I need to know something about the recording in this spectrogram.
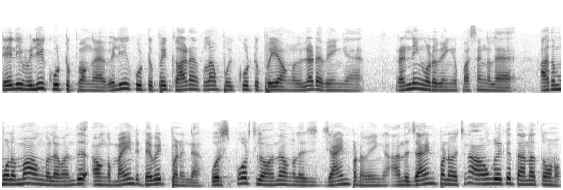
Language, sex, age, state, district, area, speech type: Tamil, male, 30-45, Tamil Nadu, Viluppuram, urban, spontaneous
